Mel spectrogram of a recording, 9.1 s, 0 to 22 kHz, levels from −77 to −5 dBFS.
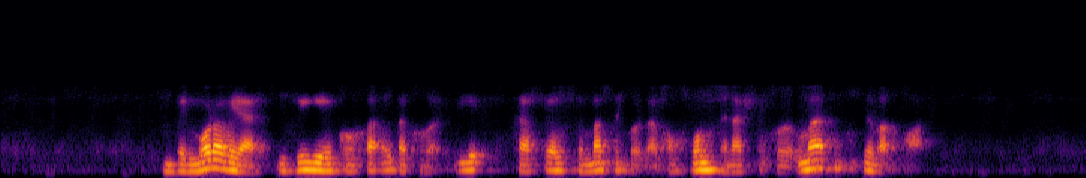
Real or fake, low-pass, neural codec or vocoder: fake; 3.6 kHz; codec, 24 kHz, 0.9 kbps, WavTokenizer, large speech release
